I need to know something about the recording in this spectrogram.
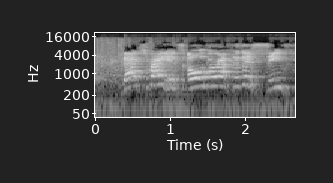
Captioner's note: audience cheering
